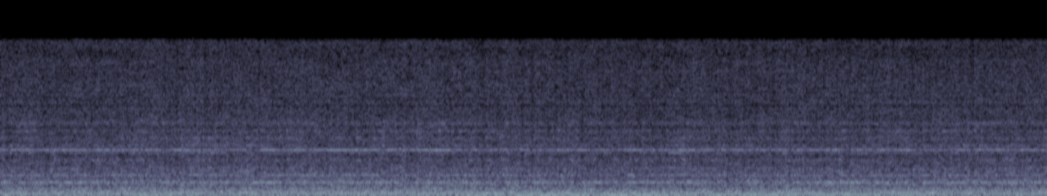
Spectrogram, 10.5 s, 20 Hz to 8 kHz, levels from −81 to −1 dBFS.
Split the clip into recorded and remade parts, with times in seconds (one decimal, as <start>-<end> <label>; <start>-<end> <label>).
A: 0.0-10.5 remade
